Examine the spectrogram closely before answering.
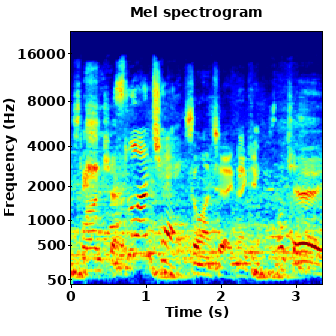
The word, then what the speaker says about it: Sláinte: No, not cilantro. It's not cilantro. Sláinte.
